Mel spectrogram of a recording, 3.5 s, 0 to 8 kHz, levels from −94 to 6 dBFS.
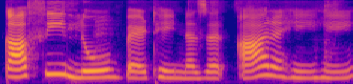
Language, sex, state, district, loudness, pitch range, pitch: Hindi, female, Madhya Pradesh, Bhopal, -19 LUFS, 230-275 Hz, 245 Hz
